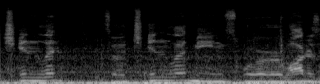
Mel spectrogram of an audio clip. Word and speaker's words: Chinle: my clan so chinle is a navajo word pronounced chinle so inlet means or waters eggs where water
